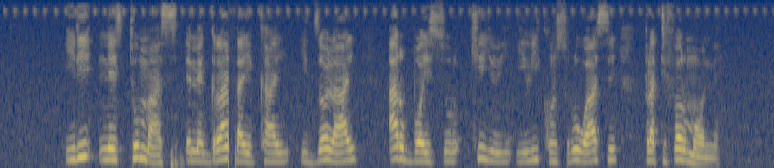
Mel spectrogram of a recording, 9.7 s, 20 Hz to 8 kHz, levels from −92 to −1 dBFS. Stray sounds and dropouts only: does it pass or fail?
fail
